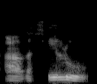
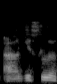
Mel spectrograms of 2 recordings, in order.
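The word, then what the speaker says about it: أغسل: Nomor satu dibacanya aghsilu, bukan aghislu, salah.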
